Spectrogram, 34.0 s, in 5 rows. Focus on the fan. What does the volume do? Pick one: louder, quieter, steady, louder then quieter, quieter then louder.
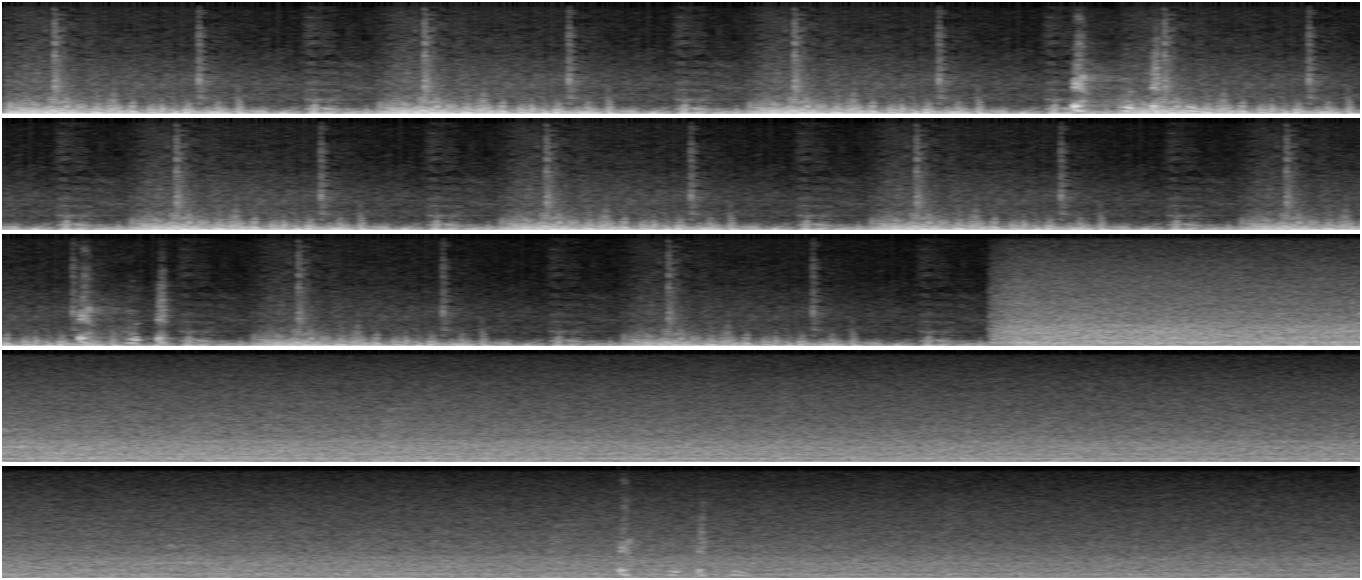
quieter.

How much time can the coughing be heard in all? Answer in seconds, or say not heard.
2 s.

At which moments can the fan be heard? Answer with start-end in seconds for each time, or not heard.
0.0-33.9.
